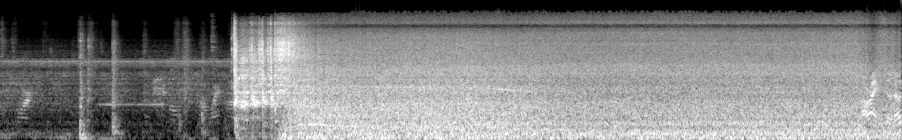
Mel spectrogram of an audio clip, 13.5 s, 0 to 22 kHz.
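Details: Mercury Mountaineer at 178,000-odd miles after no-parts AC compressor clutch repair (gap adjusted, relay removed): engine cranks, catches and runs steady and even with no scraping or rubbing from the compressor clutch.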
